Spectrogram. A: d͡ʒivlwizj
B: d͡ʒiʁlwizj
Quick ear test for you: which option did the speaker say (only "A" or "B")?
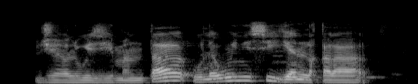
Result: B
